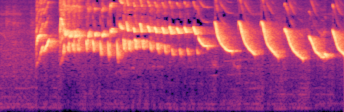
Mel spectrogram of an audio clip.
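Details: White-rumped shama song as a rival-provoking lure: after a sharp rising start, a fast buzzy trill runs on, then ends in a steady series of loud falling whistles, about four per second.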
